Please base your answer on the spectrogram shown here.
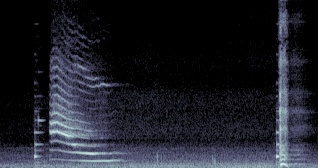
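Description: A cat in Genshin Impact gives one clear, close meow, followed a few seconds later by a short sharp sniff or sneeze-like sound over quiet ambience.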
